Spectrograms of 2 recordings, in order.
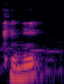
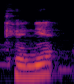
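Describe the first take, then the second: First: The vowels are reduced to schwa. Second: The vowels are reduced to schwa.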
